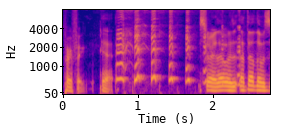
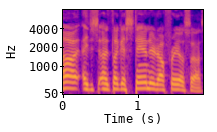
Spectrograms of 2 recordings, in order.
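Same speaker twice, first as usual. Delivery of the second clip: usual speaking voice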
